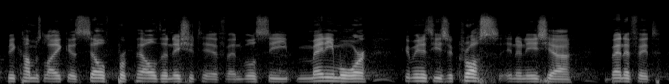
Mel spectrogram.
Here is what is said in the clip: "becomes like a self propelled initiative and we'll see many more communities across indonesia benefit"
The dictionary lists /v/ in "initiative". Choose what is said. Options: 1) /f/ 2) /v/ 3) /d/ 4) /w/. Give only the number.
2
